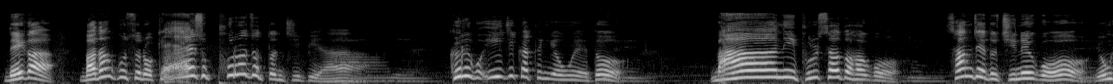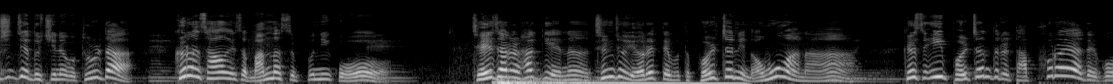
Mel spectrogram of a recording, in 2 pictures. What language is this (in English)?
Korean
